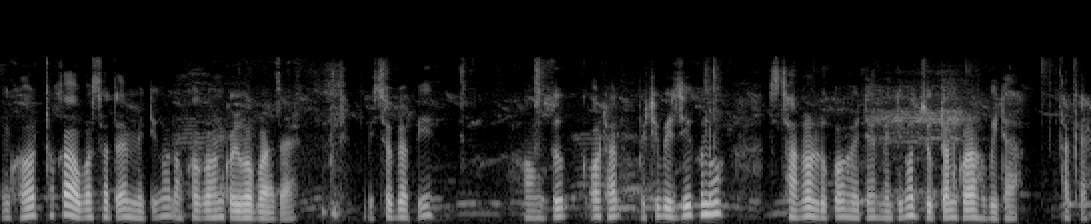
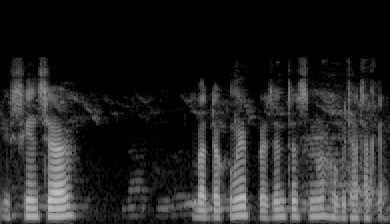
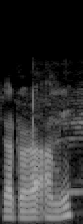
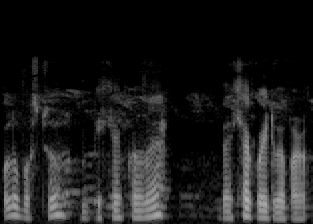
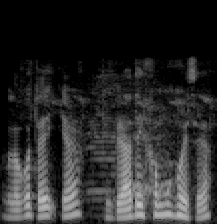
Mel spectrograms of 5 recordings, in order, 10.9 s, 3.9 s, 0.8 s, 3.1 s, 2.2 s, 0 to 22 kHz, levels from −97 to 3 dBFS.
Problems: constant background noise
